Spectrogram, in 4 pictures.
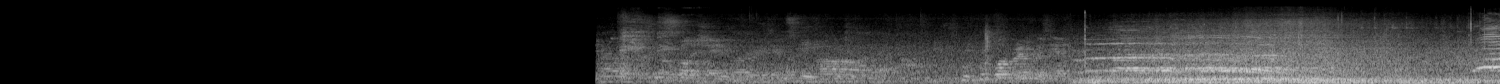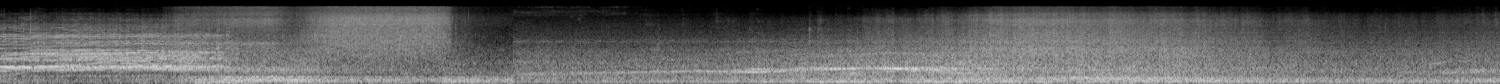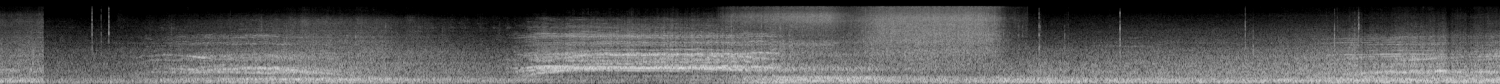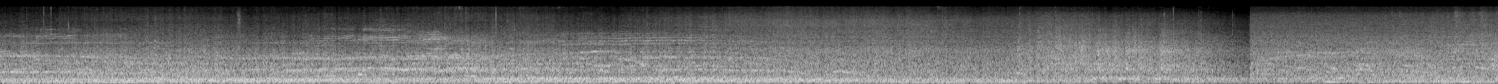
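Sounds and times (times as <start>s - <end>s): roller coaster rolling roar: 6.5s - 59.9s.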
